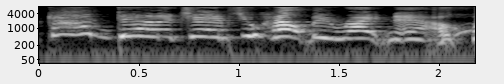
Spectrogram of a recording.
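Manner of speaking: high-pitched exasperated retort; hammed-up high, distressed scolding; upset, mock demand. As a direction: imitate an upset woman demanding help. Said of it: "She's really upset".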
